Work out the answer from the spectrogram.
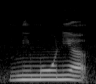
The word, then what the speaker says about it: pneumonia: Pneumonia. So P is the silent word. Okay. इसमें PNEUMONI. इसमें P क्या है हमारा साइलेंट साउंड है.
